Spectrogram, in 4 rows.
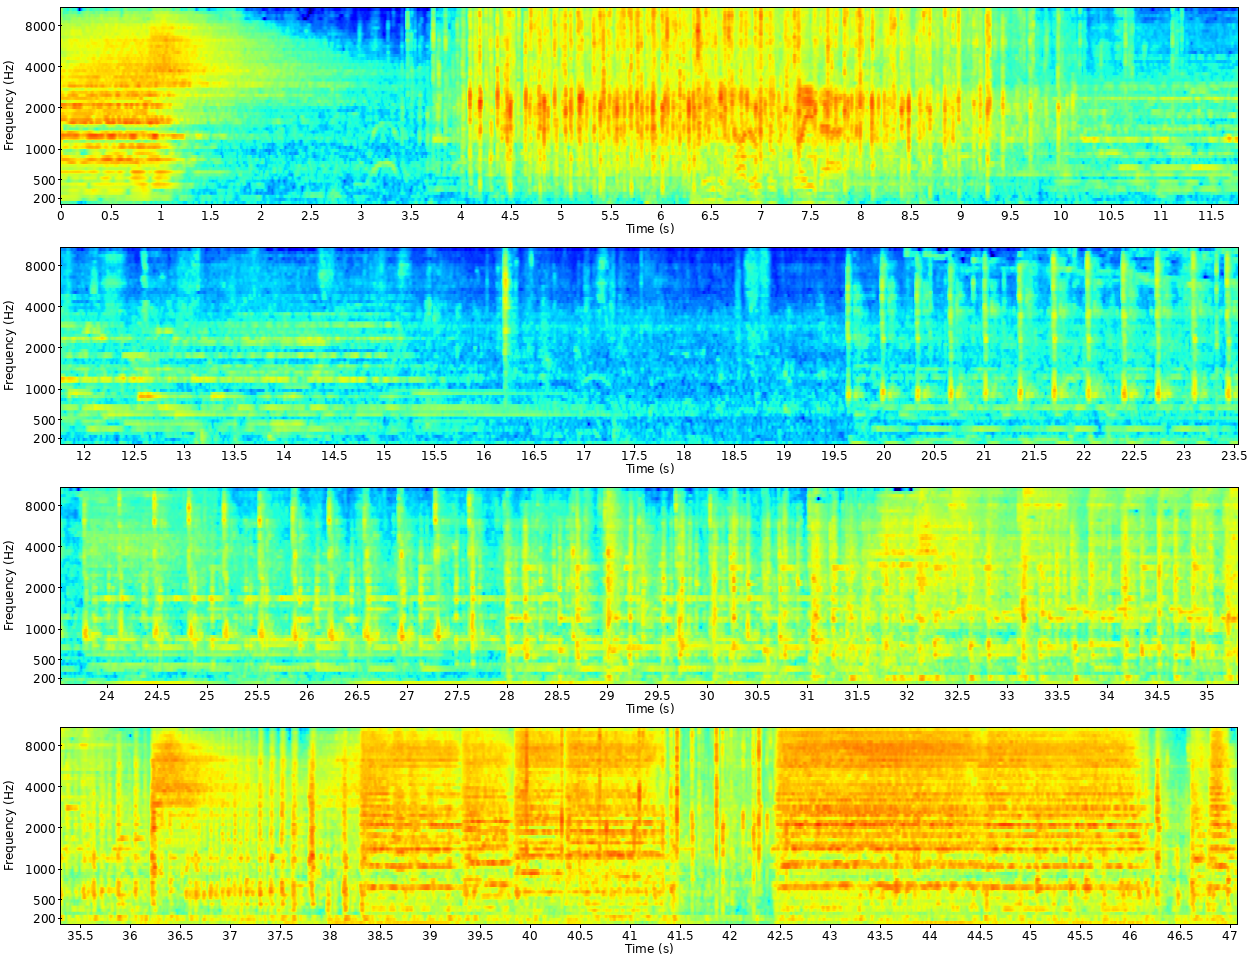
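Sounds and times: marching band music: 0.0 - 2.9, 3.8 - 16.5, 19.7 - 47.0
percussion strikes: 19.6 - 47.0.

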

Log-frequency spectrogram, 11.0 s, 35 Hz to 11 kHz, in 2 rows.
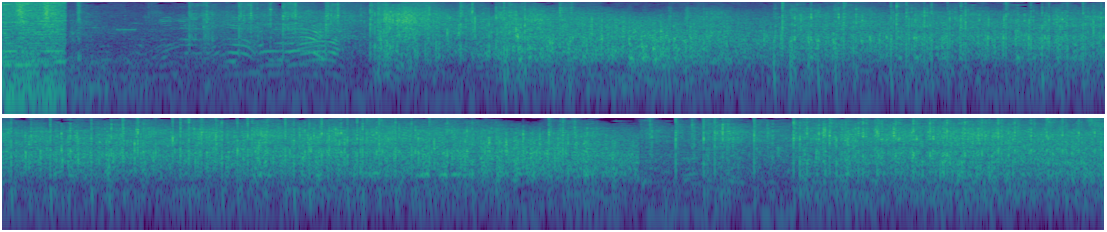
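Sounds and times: rapid gunshots: 1.8 - 11.0.

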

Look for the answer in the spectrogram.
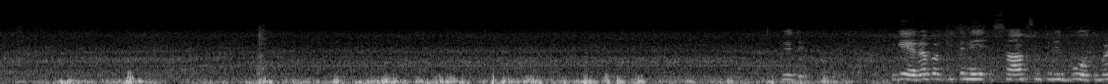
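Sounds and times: microphone handling noise: 2.5 - 8.6.

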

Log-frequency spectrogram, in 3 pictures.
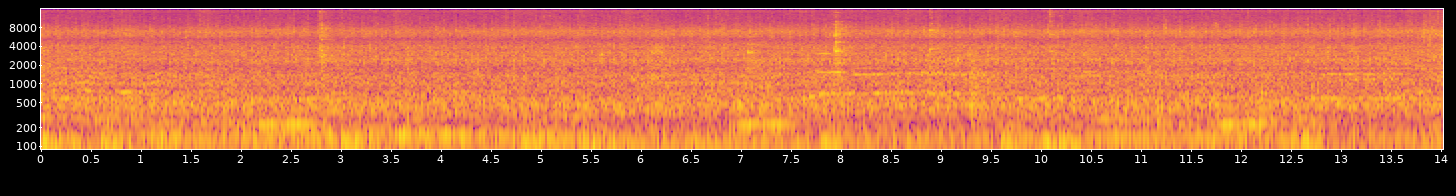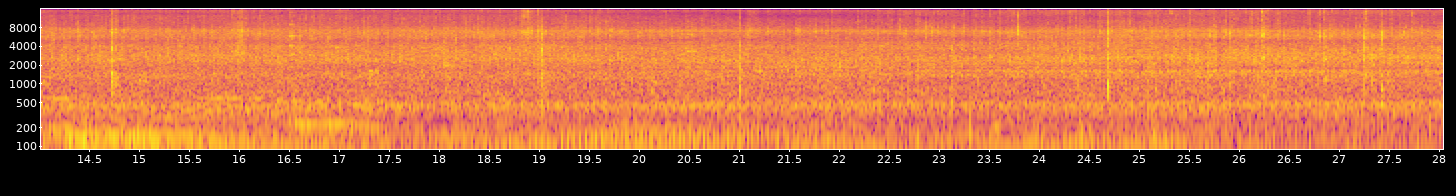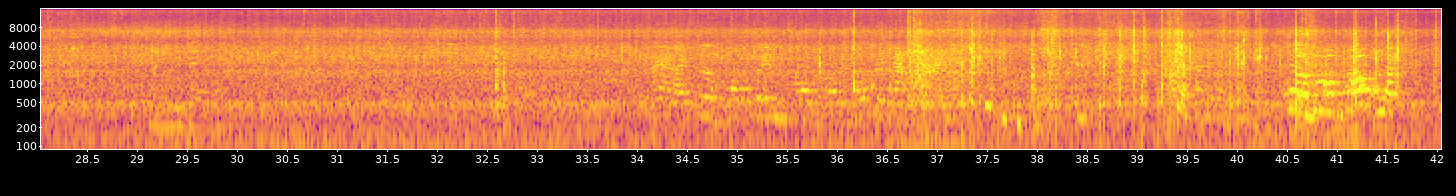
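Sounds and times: food sizzling in a wok: 0.0 - 42.0
utensils clinking on wok: 20.0 - 21.3.

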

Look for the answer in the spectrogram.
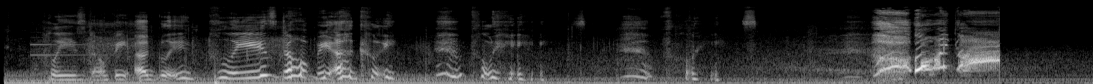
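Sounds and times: person screaming excitedly: 8.7 - 10.0.

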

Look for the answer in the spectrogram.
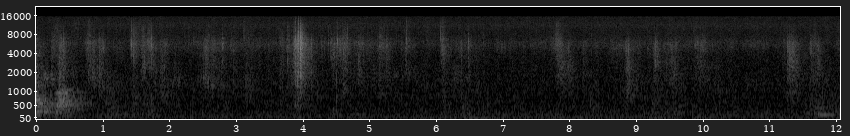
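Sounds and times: thin pages being turned: 0.3 - 6.5.

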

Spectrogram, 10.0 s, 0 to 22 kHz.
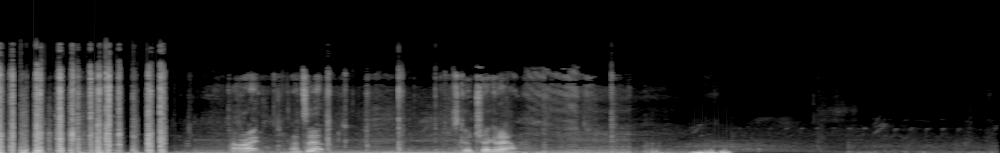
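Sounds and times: wind buffeting microphone: 6.3 - 7.4.

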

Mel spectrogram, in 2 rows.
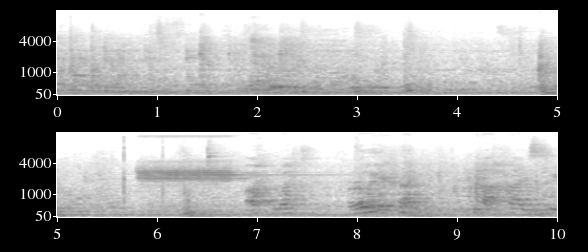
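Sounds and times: electric buzzer: 5.8 - 6.9.

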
